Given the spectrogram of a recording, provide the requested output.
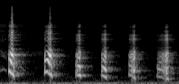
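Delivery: high laughing burst; burst of laughter. Real, not acted. Telling the birth story, she bursts out laughing. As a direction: laugh out at the memory.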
